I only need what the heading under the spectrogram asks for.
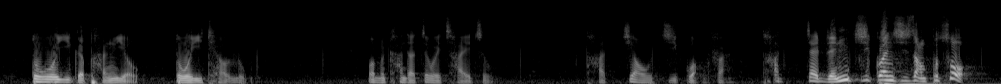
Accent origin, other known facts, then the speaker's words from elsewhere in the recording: China; 我们中国人讲，一个人笑的最后，他笑的最真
